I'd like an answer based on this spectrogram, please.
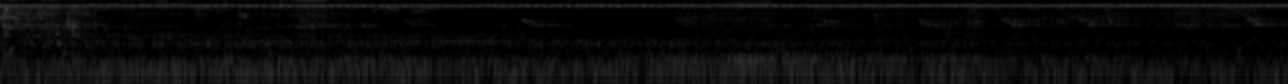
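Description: Quiet outdoor ambience by a river: a faint, steady low rumble with a thin, steady high tone above it and no distinct events.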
